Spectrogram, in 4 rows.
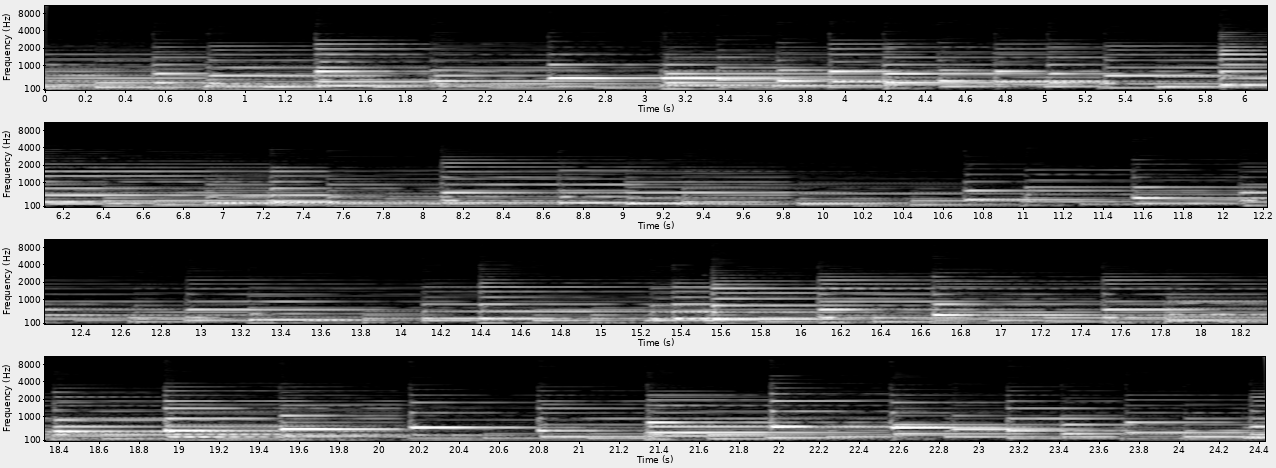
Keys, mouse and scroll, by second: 0.4-4.7 drag, 5.5-9.5 drag, 9.9 click, 11.8 click, 14.7-15.5 middle drag, 17.8 click, 20.4-21.2 scroll down 1, 21.2 click, 22.7-23.3 scroll down 1, 24.0-24.3 scroll down 1, 24.3 shift+click.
